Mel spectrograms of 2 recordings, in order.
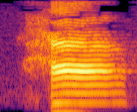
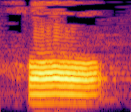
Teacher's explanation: Makhrajnya jelas berbeda. Ha dari tengah tenggorokan, ho dari ujungnya.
